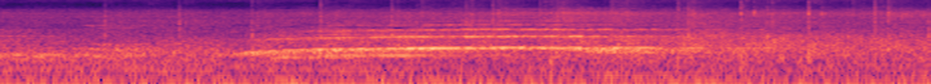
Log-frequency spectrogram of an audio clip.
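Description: A young player shouts loudly.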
